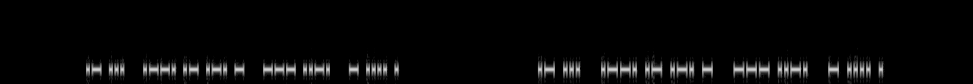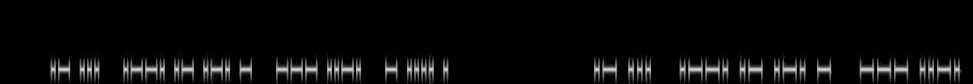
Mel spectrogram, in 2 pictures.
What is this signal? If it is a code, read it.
Morse code, heard as a keyed tone, about 36 wpm, 700 Hz. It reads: AS PART OF THE AS PART OF THE AS PART OF THE AS PART OF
